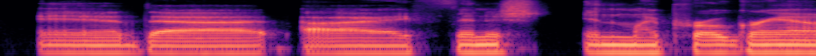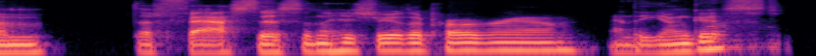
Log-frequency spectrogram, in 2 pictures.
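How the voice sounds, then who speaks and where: Over a quiet background, a man with an American accent speaks at a fairly slow pace. He has an unremarkable speaking voice, fairly low in pitch, with fairly even intonation. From United States. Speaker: software developer. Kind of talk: interview answer. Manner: casual, candid.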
